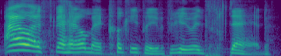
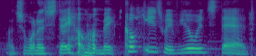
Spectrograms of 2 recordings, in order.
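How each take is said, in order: First: It is said in a dazed, slow character voice. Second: It is said in a plain, normal voice.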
